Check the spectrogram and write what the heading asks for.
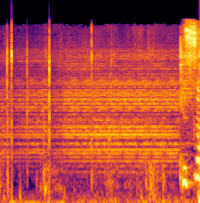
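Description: A steady electronic buzzing tone with a few faint clicks through it; near the end a voice starts rapping over a beat.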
